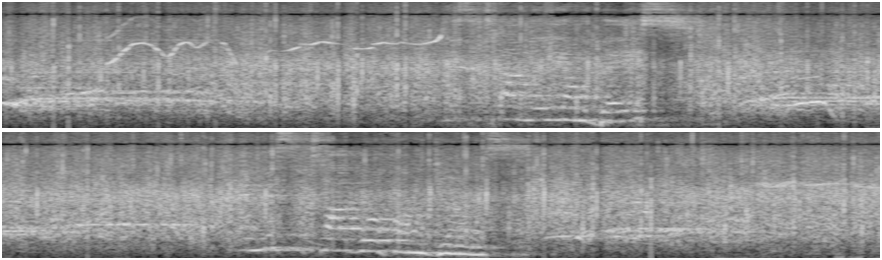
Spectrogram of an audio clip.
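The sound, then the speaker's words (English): Audience applause for a singer-songwriter at a live music show: sustained, dense clapping throughout, with whistles and scattered shouting voices rising above it at times. “Huge applause for Julie Newmark.”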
